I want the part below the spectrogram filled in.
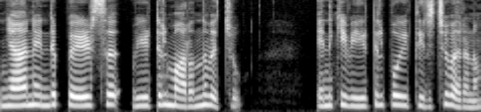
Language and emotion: Malayalam, sad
